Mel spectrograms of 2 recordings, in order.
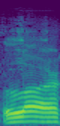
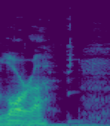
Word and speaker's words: Lara: Thank you for pronouncing her name correctly, by the way. I thought everybody knew that. There's a lot of people that call her Laura.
